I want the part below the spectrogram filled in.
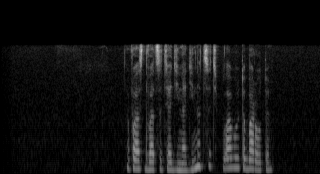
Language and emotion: Russian, neutral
